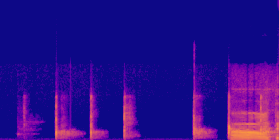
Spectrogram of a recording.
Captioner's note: applause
